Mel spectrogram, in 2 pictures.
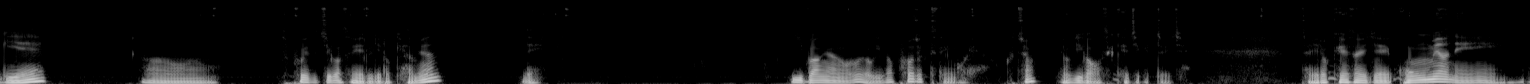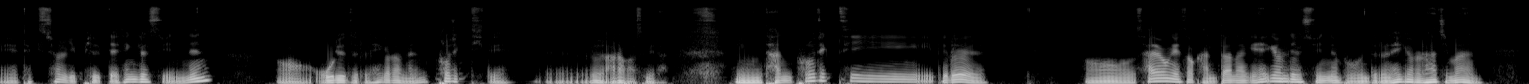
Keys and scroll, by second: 5.3 space.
